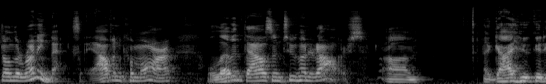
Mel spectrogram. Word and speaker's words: Kamara: Was Alvin Kamara, and Jeff has gotten on me about the way we pronounce Kamara. Apparently it's Kamara.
